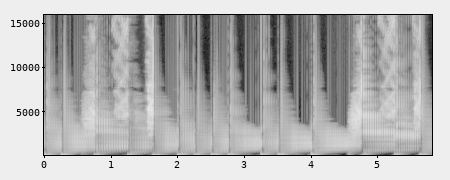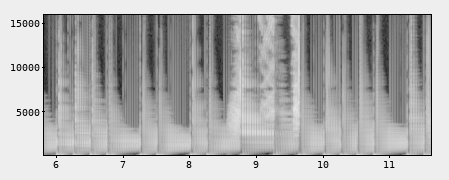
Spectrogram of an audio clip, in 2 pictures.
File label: Structured Rhythm, IDM Rhythms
